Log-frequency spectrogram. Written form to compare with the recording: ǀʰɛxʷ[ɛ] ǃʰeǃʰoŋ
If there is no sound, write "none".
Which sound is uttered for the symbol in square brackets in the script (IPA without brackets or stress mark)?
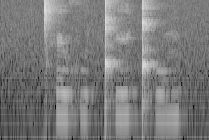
ɛ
